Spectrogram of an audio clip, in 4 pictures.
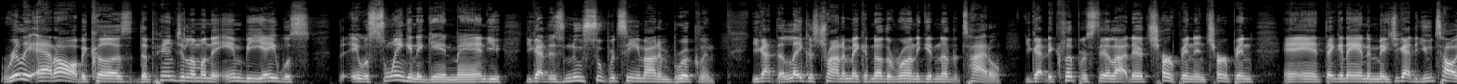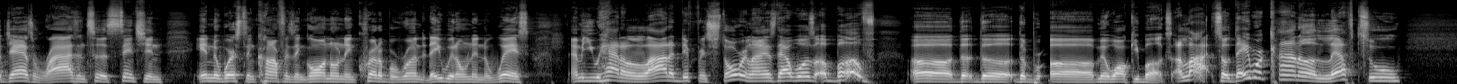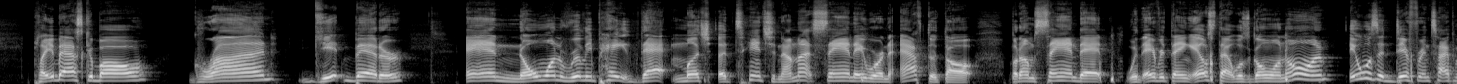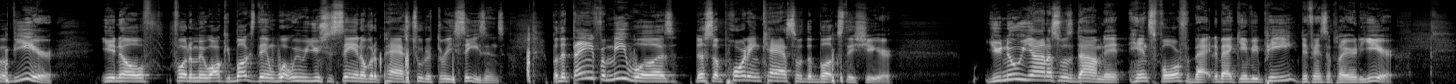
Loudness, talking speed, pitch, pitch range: -16 LUFS, 205 wpm, 150 Hz, 130-180 Hz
